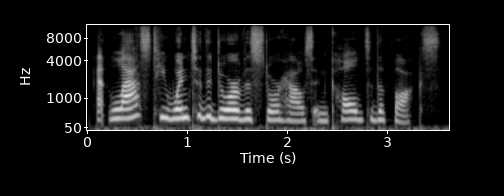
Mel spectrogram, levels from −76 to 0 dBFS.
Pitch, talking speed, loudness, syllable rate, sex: 250 Hz, 250 wpm, -19 LUFS, 5.6 syllables/s, female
